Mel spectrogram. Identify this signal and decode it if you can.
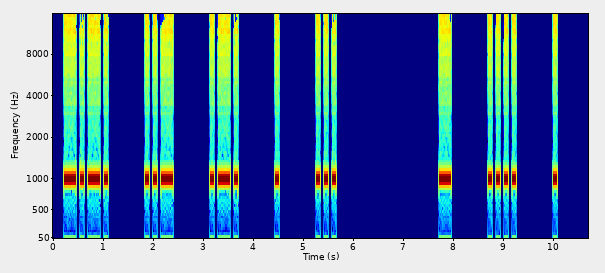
Morse code, heard as a keyed tone, about 15 wpm, spaced as for 8 wpm, 1000 Hz. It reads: CURES THE
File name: qotdfiles / 8wpm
